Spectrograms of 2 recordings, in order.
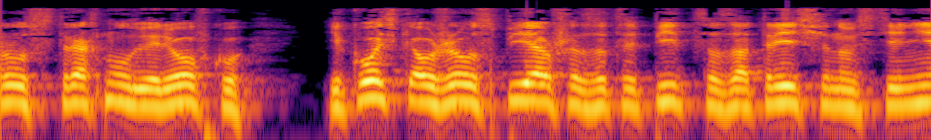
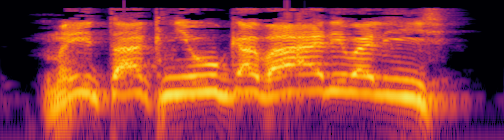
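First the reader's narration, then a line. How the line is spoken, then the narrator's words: Old man yelling from below. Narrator (Russian): заорал снизу старик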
